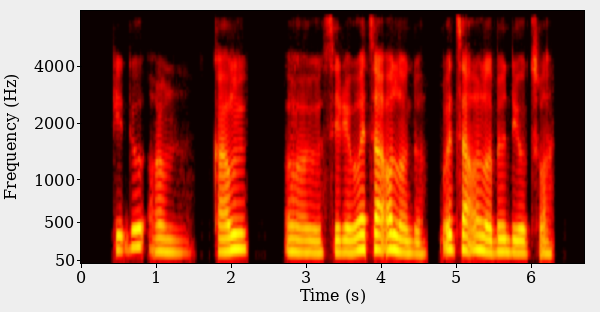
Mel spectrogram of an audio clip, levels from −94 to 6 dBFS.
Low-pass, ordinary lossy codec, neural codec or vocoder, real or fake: 7.2 kHz; none; codec, 24 kHz, 0.9 kbps, WavTokenizer, small release; fake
